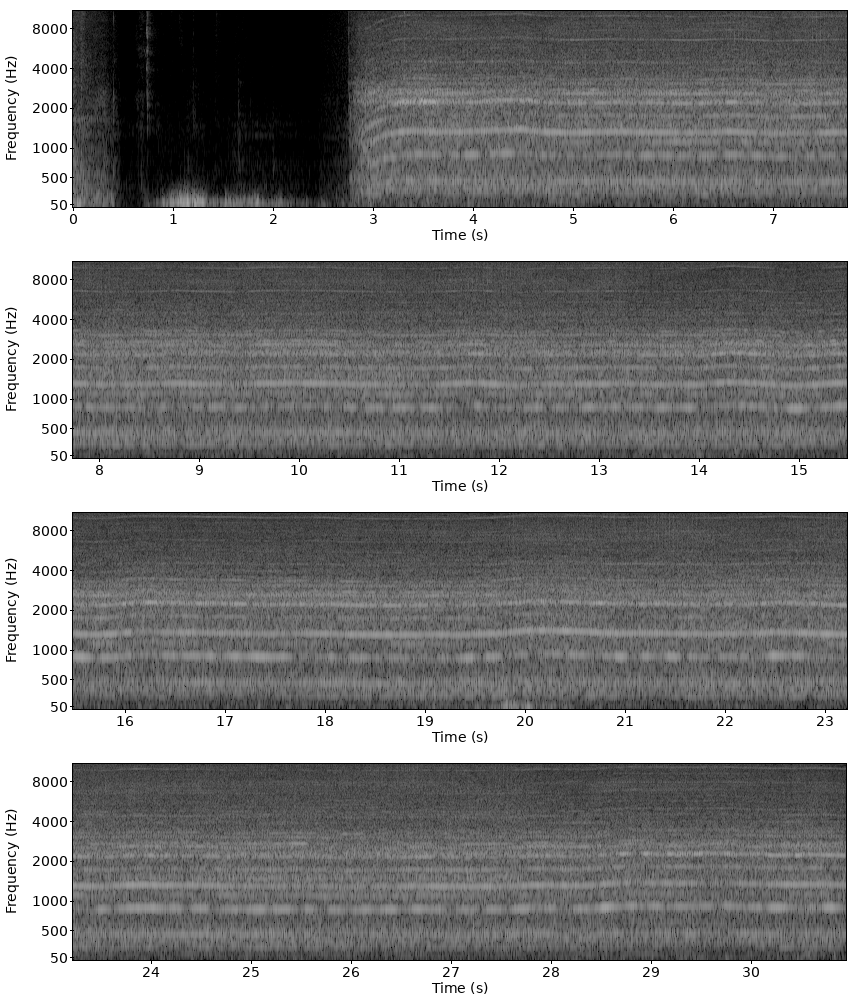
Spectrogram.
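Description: The electric motor of a MiniMax bonnet carpet-cleaning machine starts about three seconds in. It then runs steadily, a whine with several pitches, as it spins a bonnet pad over the carpet.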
